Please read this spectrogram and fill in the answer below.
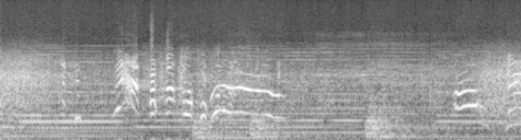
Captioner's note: Pete laughing; cheering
